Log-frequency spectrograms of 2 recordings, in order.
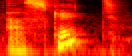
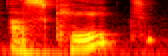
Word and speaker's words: Asket: take note here that the name is correctly pronounced as ascet and not us kate in german the german language we have the ascade ascetic in in english but her name is asked on the first emphasis on the first letter asket here da the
